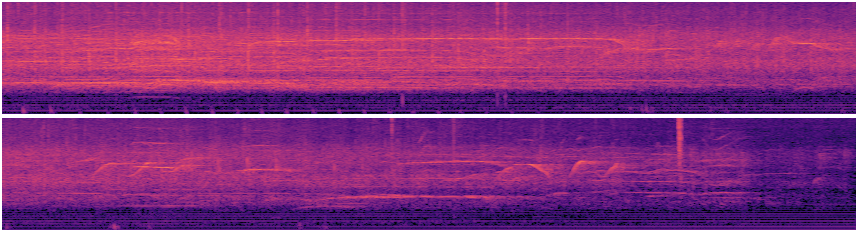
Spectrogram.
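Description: A large crowd applauding and cheering, with scattered whoops and shouts. It is loudest at the start and dies away gradually.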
